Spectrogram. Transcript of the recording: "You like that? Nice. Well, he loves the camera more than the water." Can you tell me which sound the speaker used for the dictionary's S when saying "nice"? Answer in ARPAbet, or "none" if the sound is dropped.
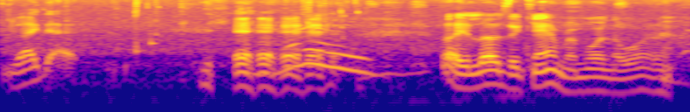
none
